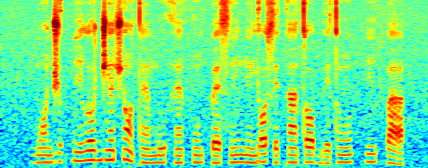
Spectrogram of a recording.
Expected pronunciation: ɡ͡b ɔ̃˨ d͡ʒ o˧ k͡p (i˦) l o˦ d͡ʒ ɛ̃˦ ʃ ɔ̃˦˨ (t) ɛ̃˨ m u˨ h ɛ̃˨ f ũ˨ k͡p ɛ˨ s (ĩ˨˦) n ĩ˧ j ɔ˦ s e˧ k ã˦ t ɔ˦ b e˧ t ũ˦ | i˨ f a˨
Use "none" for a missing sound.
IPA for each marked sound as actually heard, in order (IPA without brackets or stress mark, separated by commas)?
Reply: i˧, t, ĩ˨˦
